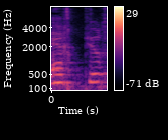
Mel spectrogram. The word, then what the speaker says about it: Air Pur: Alors Air Pur s'écrit R, la lettre R-Pur, P-U-R.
